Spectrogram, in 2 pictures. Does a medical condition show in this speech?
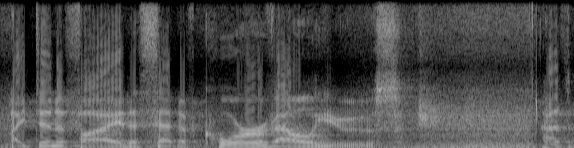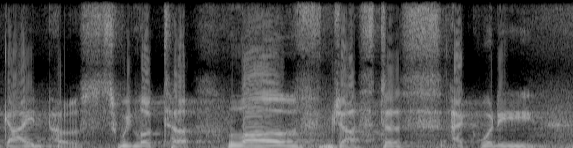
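No.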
